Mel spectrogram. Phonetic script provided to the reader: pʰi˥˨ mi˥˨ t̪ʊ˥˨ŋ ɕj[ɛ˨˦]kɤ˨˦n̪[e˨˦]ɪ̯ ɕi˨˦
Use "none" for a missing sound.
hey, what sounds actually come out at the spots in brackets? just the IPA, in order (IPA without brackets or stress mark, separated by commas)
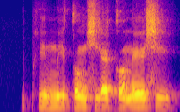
ɛ˨˩, e˦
